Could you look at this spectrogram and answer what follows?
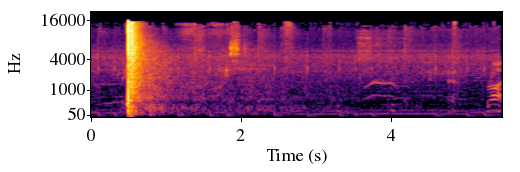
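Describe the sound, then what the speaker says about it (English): A Vivid 3-inch VSR3 ball head firework rocket gives one sharp loud crack near the start, then fades into a quiet outdoor background as people talk nearby. "nice firework, but what goes up must come down in that case before it explodes"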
